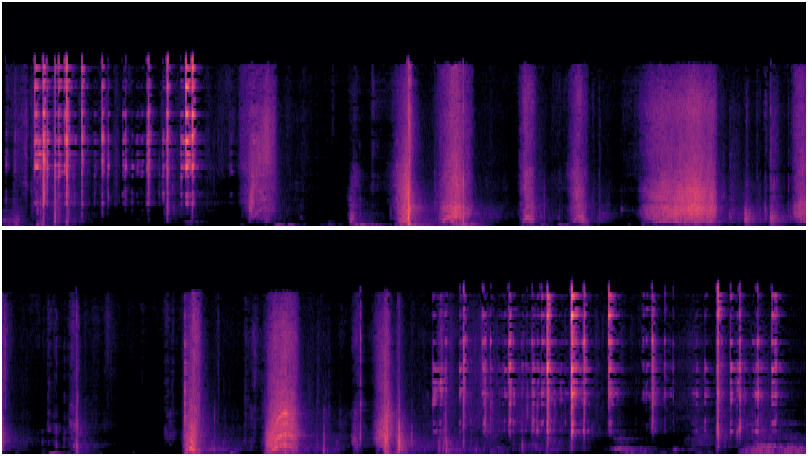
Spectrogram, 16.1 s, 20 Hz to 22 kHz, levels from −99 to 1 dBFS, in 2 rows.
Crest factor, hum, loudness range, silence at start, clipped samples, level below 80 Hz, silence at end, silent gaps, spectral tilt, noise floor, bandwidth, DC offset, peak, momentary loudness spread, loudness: 34 dB; none; 7 LU; 0.3 s; under 0.1%; -72 dBFS; 0.15 s; none; 1 dB/octave; -88 dBFS; 17 kHz; under 0.1%; -10 dBFS; 22 LU; -39 LUFS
